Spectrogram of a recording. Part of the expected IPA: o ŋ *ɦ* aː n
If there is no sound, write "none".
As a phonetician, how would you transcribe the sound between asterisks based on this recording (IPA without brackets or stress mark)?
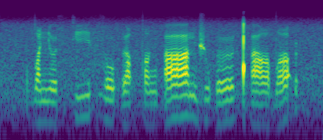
ʔ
